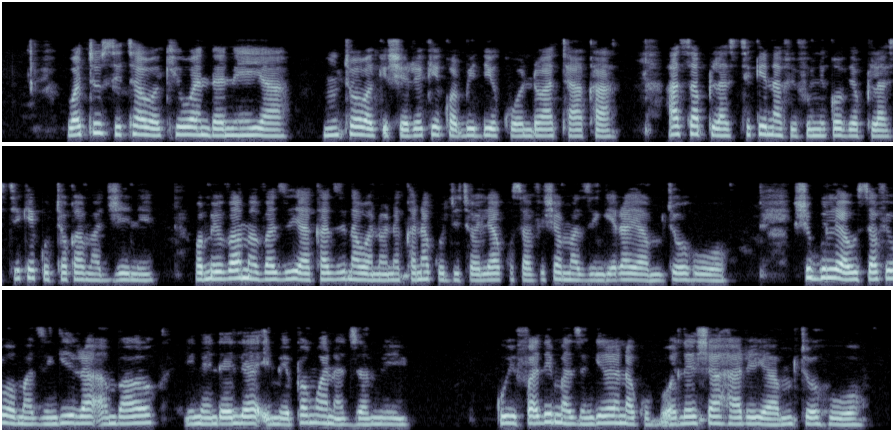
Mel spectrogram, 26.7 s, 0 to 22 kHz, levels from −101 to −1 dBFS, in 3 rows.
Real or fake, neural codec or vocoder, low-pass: fake; vocoder, 24 kHz, 100 mel bands, Vocos; 7.2 kHz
